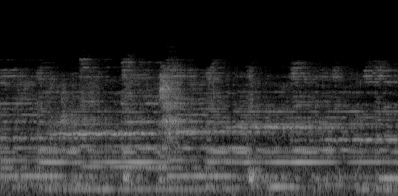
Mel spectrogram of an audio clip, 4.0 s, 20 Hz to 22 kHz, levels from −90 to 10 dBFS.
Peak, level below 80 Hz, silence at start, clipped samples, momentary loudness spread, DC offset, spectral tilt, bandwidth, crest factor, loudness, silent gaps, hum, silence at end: -22 dBFS; -66 dBFS; 0 s; under 0.1%; 6 LU; under 0.1%; -4.5 dB/octave; 8.2 kHz; 16 dB; -37 LUFS; none; none; 0 s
